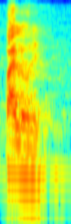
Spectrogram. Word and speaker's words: pyloric: यानी इस पार्ट पर आप लोग थोड़ा ध्यान दीजिएगा, पैलोरिक, थोड़ा सा इस पर ध्यान दें कि ये जो पैलोरिक है इसका स्पेलिंग है PYLORIC, पैलोरिक।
